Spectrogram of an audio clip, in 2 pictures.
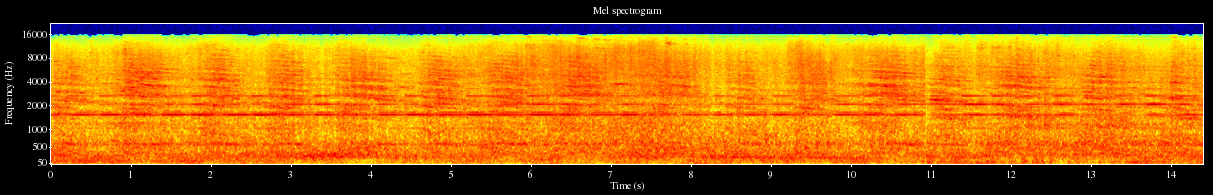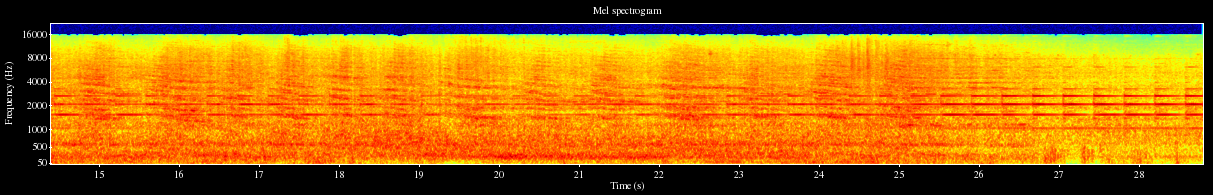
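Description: Double-stack intermodal freight cars rolling past at speed, wheels clicking steadily over the rail joints. A grade-crossing bell rings in rapid, even strokes throughout and is left on its own near the end as the last car passes and the rolling noise falls away.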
